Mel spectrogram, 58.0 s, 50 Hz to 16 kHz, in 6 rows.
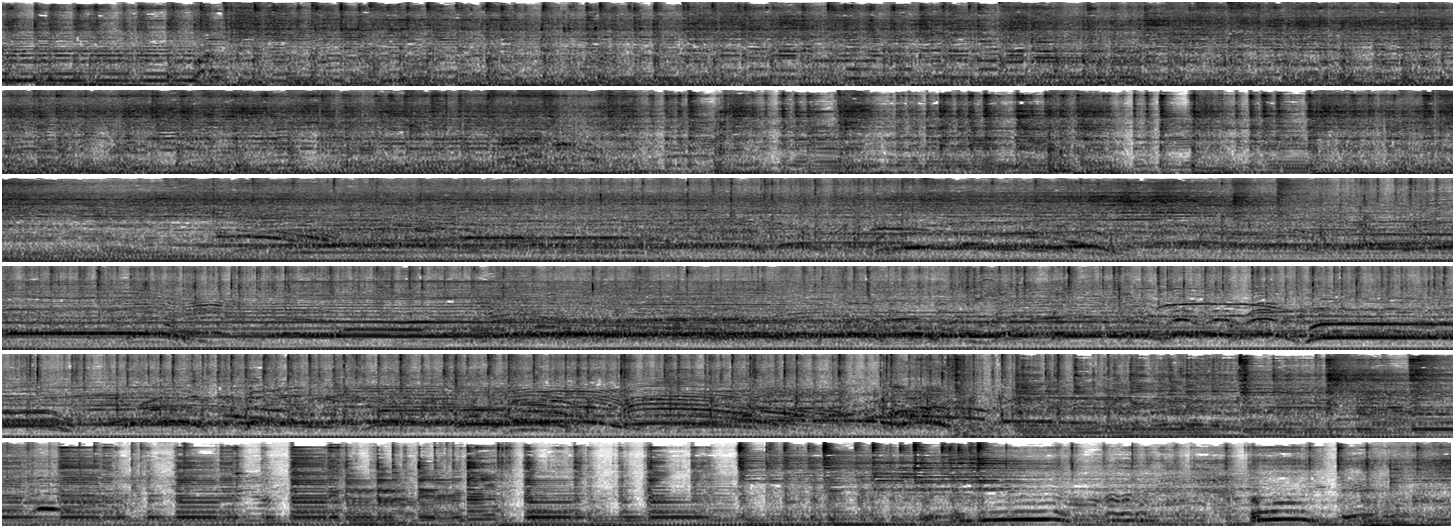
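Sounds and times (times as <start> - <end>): live rock band playing: 0.0 - 58.0
crowd whooping and yelling: 4.6 - 14.8, 19.7 - 49.2.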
